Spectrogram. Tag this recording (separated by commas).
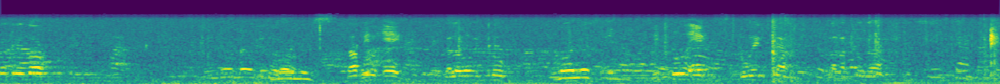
Speech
